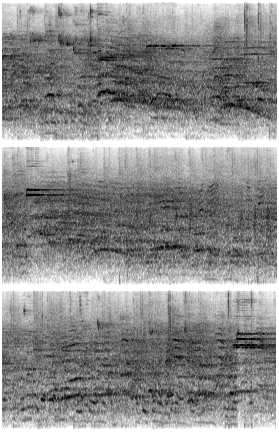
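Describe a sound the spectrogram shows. A crowd of young women and spectators cheers and shouts in a large echoing gym.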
